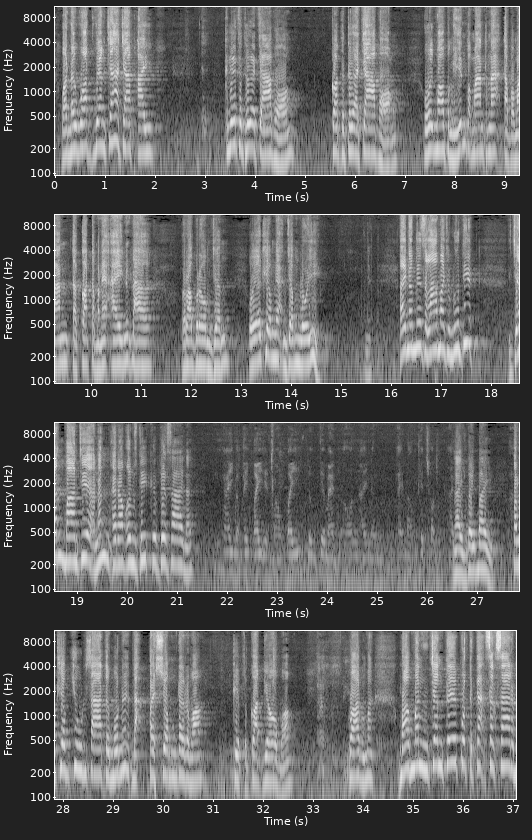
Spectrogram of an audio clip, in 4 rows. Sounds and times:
Narration, monologue: 0.0s - 37.0s
Male speech, man speaking: 0.2s - 2.0s, 3.4s - 4.9s, 5.6s - 14.7s, 16.2s - 17.8s, 18.4s - 32.7s, 33.6s - 37.0s.

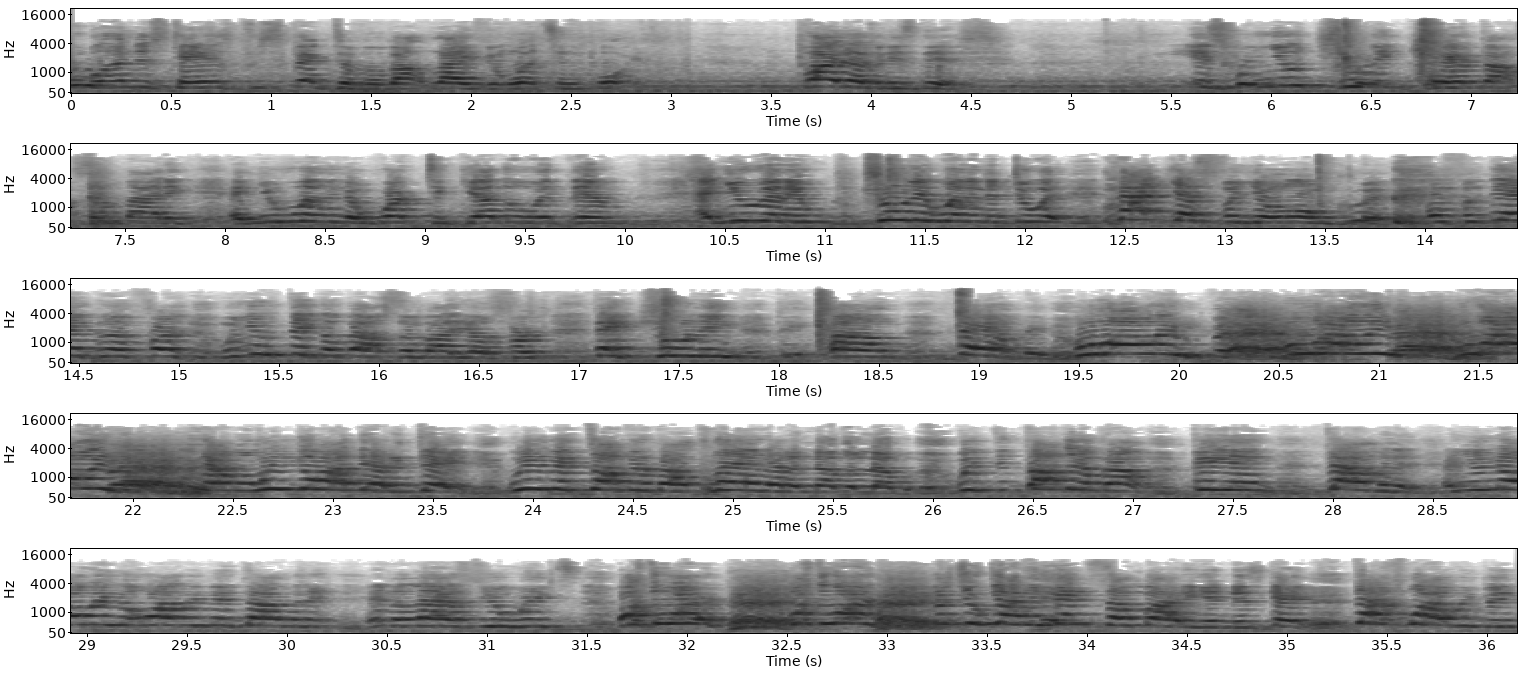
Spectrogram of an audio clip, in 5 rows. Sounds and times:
Male speech, man speaking: 0.0s - 2.9s, 3.6s - 4.7s, 5.6s - 36.1s
Narration, monologue: 0.0s - 36.1s.

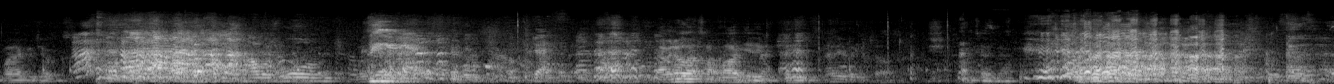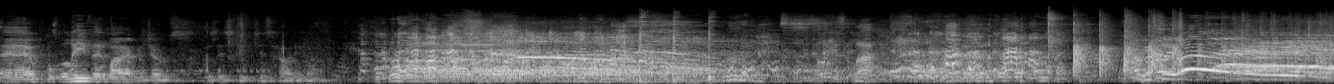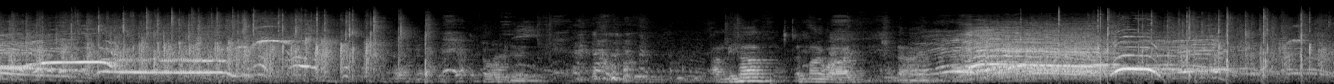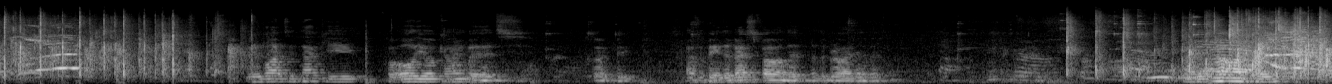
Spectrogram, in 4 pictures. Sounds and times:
Male speech, man speaking: 0.0s - 0.7s, 2.4s - 4.3s, 6.5s - 9.0s, 9.6s - 10.2s, 12.8s - 16.7s, 20.6s - 22.2s, 31.5s - 32.2s, 33.8s - 36.1s, 42.5s - 45.3s, 45.9s - 49.0s, 51.9s - 52.9s
Conversation: 0.0s - 25.7s, 28.4s - 39.0s, 41.3s - 53.3s.

